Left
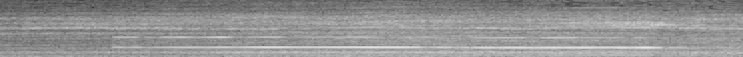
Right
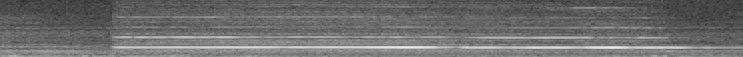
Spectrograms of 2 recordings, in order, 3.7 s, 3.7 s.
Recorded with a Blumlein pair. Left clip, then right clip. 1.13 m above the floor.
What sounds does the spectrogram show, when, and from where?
0.6 s a flute: 10° left, 0.8 m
